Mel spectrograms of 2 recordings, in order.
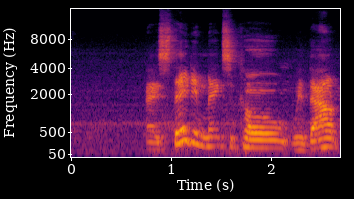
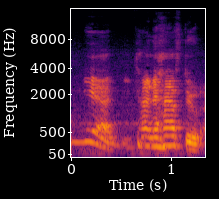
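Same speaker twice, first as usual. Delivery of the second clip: reluctant confirmation; 7 semitones higher than usual. Retold or imitated. Official telling a detainee he has to sign, reluctant. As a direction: imitate an official gently breaking it to someone.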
